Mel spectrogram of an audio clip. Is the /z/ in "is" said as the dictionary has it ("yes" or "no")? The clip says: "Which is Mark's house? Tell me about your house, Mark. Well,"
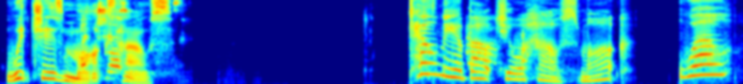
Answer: yes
